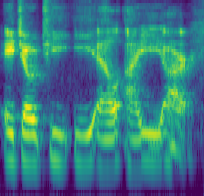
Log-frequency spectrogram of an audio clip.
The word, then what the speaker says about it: Hotelier: So it's like Hotelier. Pronounced the same, spelled differently.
